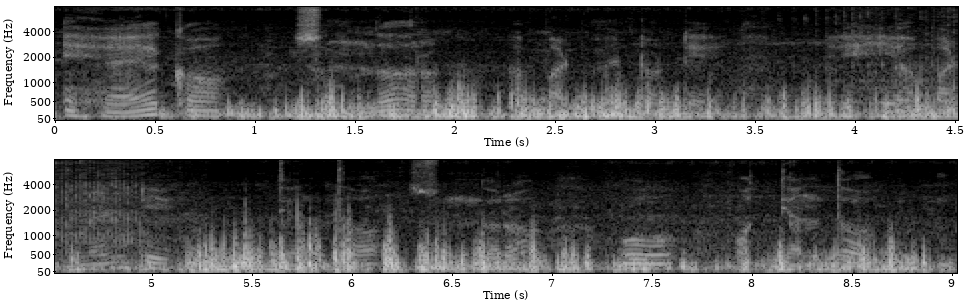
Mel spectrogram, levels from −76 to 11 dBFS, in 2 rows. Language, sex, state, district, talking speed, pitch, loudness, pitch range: Odia, male, Odisha, Khordha, 100 wpm, 125 Hz, -18 LUFS, 120-135 Hz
